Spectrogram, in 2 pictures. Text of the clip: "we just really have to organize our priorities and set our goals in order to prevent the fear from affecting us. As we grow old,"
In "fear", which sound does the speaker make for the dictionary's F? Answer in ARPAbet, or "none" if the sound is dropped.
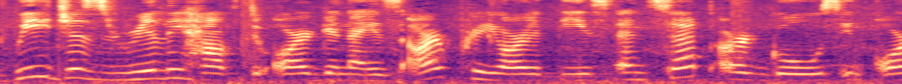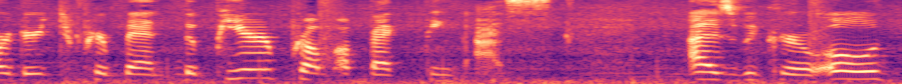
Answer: P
